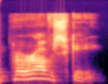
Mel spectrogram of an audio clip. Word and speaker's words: Perowsky: from him uh he he used to call me perovsky perovsky the Russian pronunciation pronunciation yeah and are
